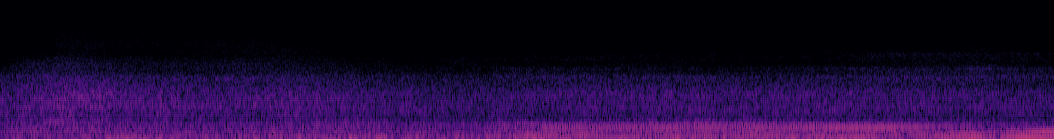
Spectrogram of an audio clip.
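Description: CSX intermodal freight train's double-stack container cars rolling slowly past, a steady low rumble. About halfway through, a low steady hum joins and the sound grows louder, its pitch shifting near the end.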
